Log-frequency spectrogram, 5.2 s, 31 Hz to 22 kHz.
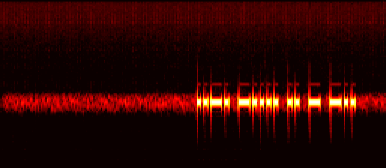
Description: Morse code, heard as a keyed tone, about 26 wpm, 410 Hz. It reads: F6ITD
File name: CQWWCW2025 / NedeleOdpol 20m Scan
